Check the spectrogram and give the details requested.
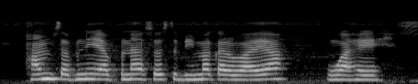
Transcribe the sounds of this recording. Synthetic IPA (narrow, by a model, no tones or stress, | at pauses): həmsəbneəpnaswəst̪ʰbʱiːmakəɾʋaːja | ɦʊaɦɛː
